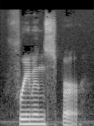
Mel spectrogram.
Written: Freeman Spur

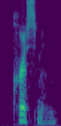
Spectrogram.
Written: chrisman

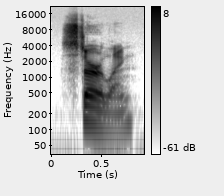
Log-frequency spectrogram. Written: Sterling

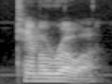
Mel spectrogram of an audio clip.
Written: Tamaroa

